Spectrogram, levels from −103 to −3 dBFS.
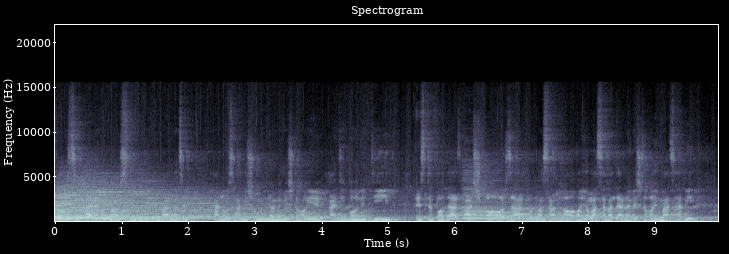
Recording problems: room echo; slight; dies away in 1.1 s
off-mic speech; somewhat distant
background music; loud; throughout; 2 dB below the speech
murmuring crowd; faint; throughout; 20 dB below the speech

